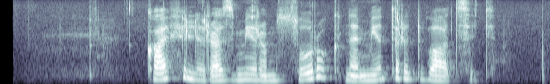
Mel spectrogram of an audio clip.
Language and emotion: Russian, neutral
